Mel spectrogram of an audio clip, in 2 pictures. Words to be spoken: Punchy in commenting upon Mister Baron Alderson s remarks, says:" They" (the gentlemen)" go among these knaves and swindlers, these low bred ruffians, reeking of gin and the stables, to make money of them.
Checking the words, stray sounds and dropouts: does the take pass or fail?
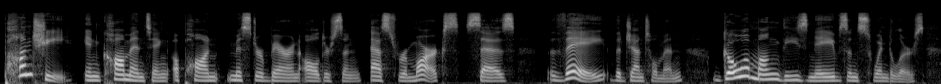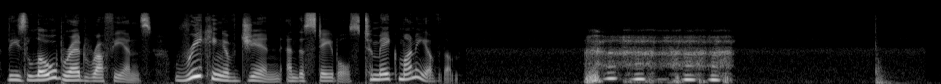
fail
